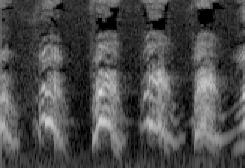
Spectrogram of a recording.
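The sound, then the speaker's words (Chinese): A native mixed-breed dog barks frantically while chasing a shelter vehicle that has taken other animals, in a quick, steady series of five loud, mid-pitched yaps, each sharp and rising then falling, with no voices around them. “我奋力地追着车狂吠，驾驶说：“那只土狗也是想被抓吗？”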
